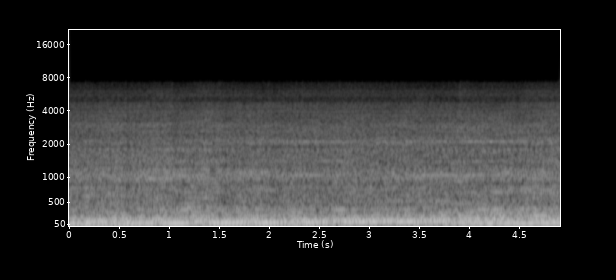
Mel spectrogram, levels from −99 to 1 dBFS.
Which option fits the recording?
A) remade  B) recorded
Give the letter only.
A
